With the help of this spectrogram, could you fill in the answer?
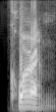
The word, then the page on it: corymb: American English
